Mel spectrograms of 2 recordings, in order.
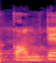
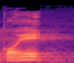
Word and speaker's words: Comte: पुन्हा दी कोए, पण स्पेलिंग COMTE, पण त्याचा उच्चार कॉम्टे नाही होत, कोए, दी कोए.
